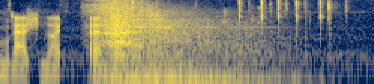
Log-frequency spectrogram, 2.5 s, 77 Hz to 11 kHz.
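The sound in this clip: AK-47 gunfire in the game RTR: after a brief voice, a loud burst of fire erupts and decays, followed by a quick run of sharp, crackling shots.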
